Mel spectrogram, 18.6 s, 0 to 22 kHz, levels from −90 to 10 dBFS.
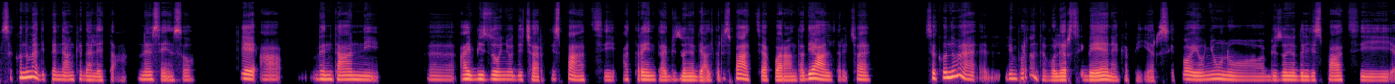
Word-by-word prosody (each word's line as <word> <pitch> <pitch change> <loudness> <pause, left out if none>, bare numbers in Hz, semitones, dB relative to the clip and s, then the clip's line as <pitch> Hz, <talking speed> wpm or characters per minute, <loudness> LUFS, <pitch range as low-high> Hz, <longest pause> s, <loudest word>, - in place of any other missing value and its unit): secondo 220 +4 +3
me, 240 -2 +6
dipende 160 -2 -4
anche 150 +2 -4
dall'età, 130 -3 -5
nel 155 -2 -1
senso 140 -1 -2 0.5
che 180 -4 +4
a 75 +1 -8 0.4
20 160 -1 +1
anni, 150 -2 +1 0.6
uhm, 145 -2 -9
hai 170 0 +5
bisogno 155 -1 +1
di 150 0 -5
certi 140 +2 -5
spazi, 140 -4 -4
a 150 -1 -7
30 145 -2 +1
hai 130 - -1
bisogno 135 0 +1
di 130 - 0
altri 150 +7 -4
spazi, 170 -6 +1
a 140 - +2
40 135 0 0
di 180 +6 +6
altri, 145 -6 +3
cioè, 150 -2 -2 0.7
secondo 220 +5 +5
me, 185 - +2
uhm, - - -15
l'importante 185 - -3
è - - -10
volersi 135 +2 0
bene, 140 -2 +4
capirsi. 130 -1 -11
Poi, 155 -4 +1
ognuno 145 -4 -1
ha - - -8
bisogno 140 +2 0
degli 135 0 0
spazi 130 -3 -4
145 Hz, 140 wpm, -20 LUFS, 135-160 Hz, 0.7 s, me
